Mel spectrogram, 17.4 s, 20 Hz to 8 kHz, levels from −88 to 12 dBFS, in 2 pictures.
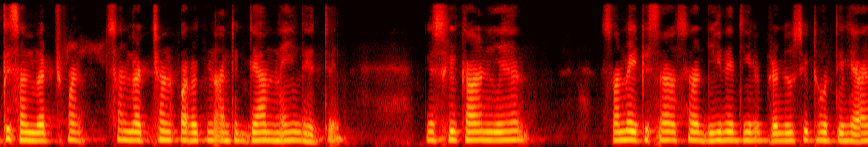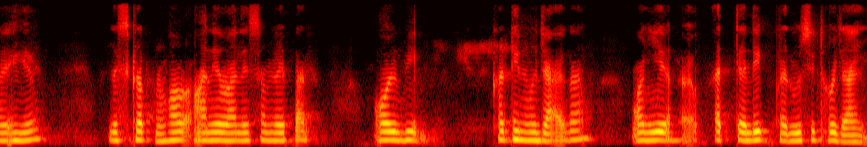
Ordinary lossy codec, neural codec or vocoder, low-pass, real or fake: none; codec, 16 kHz, 1 kbps, FreqCodec, larger model; 7.2 kHz; fake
